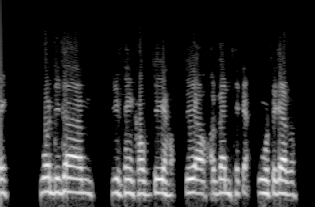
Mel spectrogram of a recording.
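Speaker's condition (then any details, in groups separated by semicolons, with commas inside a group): Cerebral palsy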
